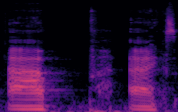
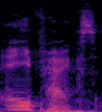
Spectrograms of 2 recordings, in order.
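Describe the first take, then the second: First: The first syllable sounds like 'app'. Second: The first syllable sounds like 'ape'. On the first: The speaker calls it wrong. "It's not App X as an application express" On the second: The speaker calls it right. "Apex as in at the apex of the mountain"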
